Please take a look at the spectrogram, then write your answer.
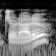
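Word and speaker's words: Jellal: and tell you that Jalal's name is Gerard, because in Japanese, when they pronounce Jalal, it comes off as Joraru, because L's are slurred to sound like R's.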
